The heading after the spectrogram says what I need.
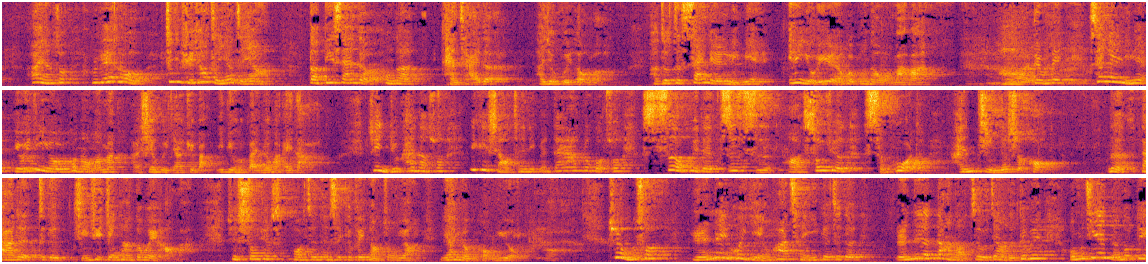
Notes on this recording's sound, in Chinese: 專題講座現場錄音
